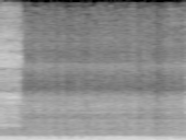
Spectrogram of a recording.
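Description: Suzuki Hayabusa engine running through gear changes at low speed, a loud, steady, low rumble with a short change in tone at the start as a gear shifts.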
